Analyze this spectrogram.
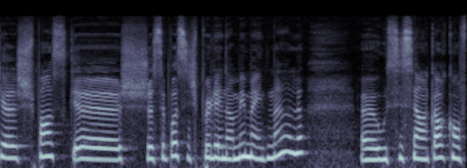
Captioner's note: in french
